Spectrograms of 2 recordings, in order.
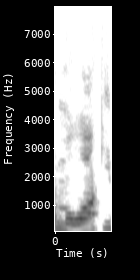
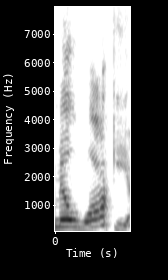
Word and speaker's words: Milwaukee: So again, Brian Anderson, you've been in Milwaukee. I know you don't say Milwaukee like the rest of us do because we don't pronounce the L here because we're too drunk to do it.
